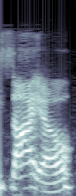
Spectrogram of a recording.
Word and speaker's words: Sio: No, but my friends who think that my mom is like so hilarious and ridiculous in her own ways started calling me Sio, like S-I-O, like just to like pick it, you know, be like, here, we made a nickname.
